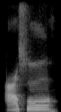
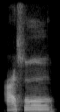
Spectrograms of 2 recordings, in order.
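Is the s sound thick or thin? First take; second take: thick; thick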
